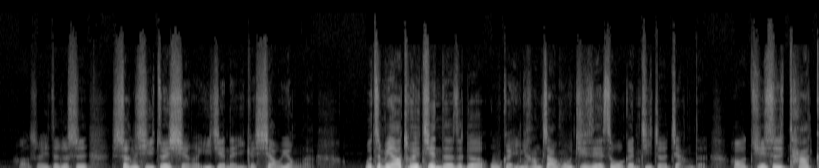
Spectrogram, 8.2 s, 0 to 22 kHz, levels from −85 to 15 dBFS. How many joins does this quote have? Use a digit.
1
